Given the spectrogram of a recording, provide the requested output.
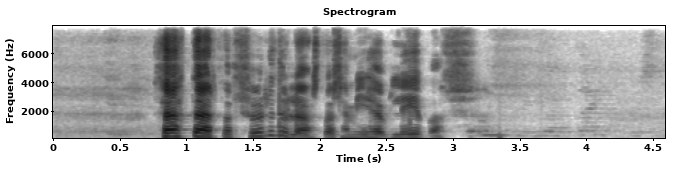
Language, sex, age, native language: Icelandic, female, 40-49, Icelandic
